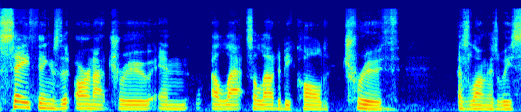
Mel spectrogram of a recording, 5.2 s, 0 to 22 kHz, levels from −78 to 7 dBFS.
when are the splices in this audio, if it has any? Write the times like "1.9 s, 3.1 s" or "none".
1.5 s, 2.5 s, 3.3 s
